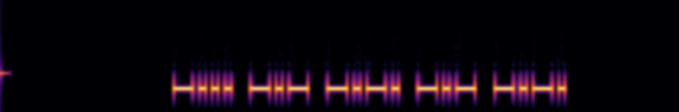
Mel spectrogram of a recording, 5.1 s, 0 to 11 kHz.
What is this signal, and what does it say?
Morse code, heard as a keyed tone, about 25 wpm, 690 Hz. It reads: BKCKC
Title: Code Groups - 5 Letters - 25wpm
